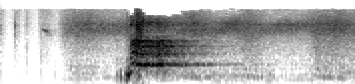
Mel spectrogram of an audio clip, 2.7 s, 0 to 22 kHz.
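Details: Coton de Tuléar puppy from a 16-day-old litter whose eyes have just opened; one sharp, loud yap that trails into a short, steady whine and fades, over a faint hiss.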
